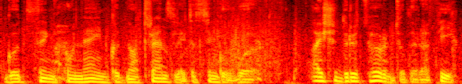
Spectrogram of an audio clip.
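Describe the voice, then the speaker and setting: An actor playing a guarded, determined young assassin in dramatic video game dialogue. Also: male voice, fairly low pitch, normal speed, background noise, close to an everyday voice. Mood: focused. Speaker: game protagonist. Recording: music behind the voice.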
